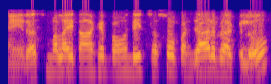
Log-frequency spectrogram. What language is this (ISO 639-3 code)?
snd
